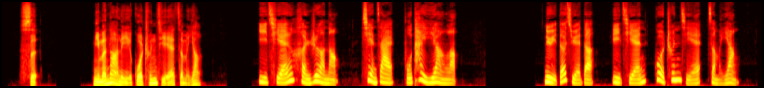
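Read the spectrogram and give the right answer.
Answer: 很热闹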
